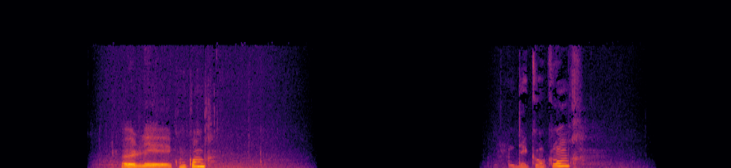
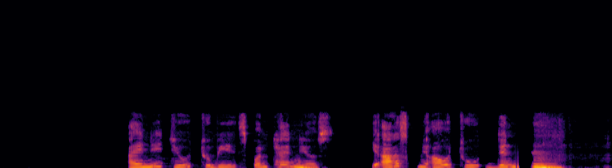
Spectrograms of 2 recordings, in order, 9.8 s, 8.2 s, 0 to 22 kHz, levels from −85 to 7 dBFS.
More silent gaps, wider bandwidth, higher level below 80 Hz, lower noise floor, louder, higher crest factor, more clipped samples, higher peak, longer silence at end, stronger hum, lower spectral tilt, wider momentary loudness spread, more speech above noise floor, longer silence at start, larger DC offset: first, 4.23-6.37 s vs none; first, 16.5 kHz vs 7.4 kHz; first, -54 dBFS vs -64 dBFS; second, -56 dBFS vs -85 dBFS; first, -19 LUFS vs -24 LUFS; about the same, 22 dB vs 20 dB; neither; about the same, -4 dBFS vs -4 dBFS; first, 2 s vs 0.65 s; neither; about the same, -6.5 dB/octave vs -6.5 dB/octave; first, 25 LU vs 16 LU; second, 37 dB vs 63 dB; second, 1.45 s vs 1.7 s; neither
